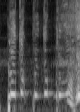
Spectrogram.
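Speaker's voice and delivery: high-pitched "plutuk" bubble pops; imitated popping noise. Podcast guest joking about a bubble airbag, mimicked pops. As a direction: pop the syllables high, like bubbles.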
